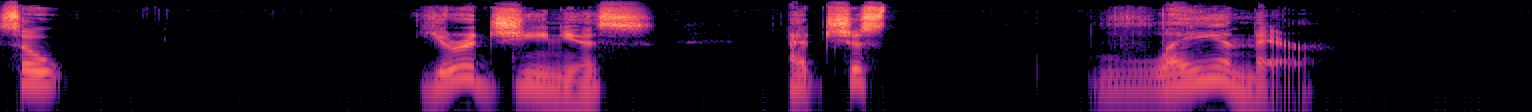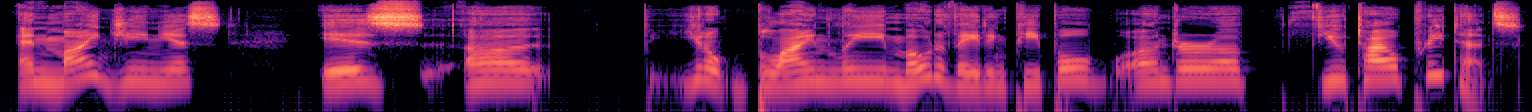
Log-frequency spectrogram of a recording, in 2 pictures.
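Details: Adult male comedian who stutters and says he switched to a different word after stuttering on one; word repetitions; stuttering.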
